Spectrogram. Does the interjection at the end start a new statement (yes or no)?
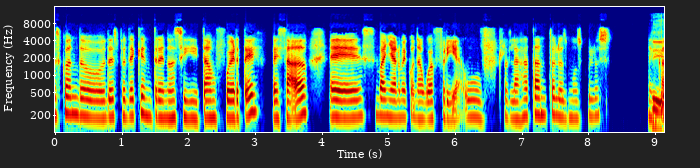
yes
